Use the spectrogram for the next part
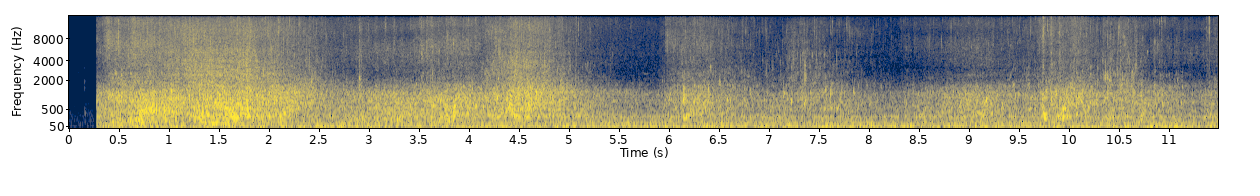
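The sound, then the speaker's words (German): Sea water churns and splashes continuously, with waves surging loudly in a dense, rushing wash that swells and eases slightly over several seconds, with no voices present. “Der Stier rammte direkt in das Meer.”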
